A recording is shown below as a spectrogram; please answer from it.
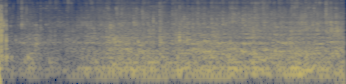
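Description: Water running steadily from a pipe into a household storage tank in a home in India, a continuous gushing flow that holds at an even level throughout.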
